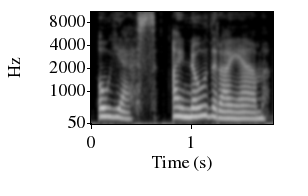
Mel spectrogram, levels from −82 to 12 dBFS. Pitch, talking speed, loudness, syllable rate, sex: 225 Hz, 230 wpm, -17 LUFS, 4.6 syllables/s, female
